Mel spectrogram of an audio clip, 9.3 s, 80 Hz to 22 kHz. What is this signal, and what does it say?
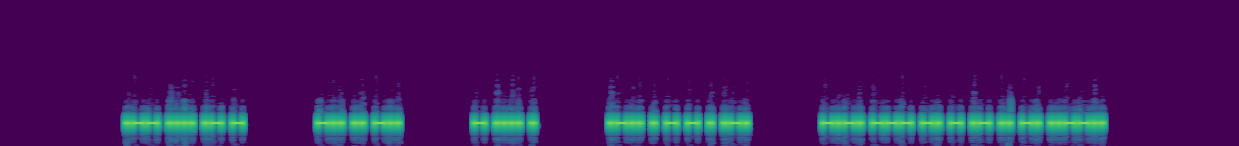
Morse code, heard as a keyed tone, about 46 wpm, 700 Hz. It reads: WHAT DID THE LETTER CONTAIN?
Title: 3x Word-Spacing - Sentences from Top 500 Words - 45wpm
